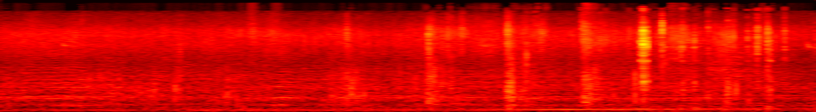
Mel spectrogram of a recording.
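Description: Steady, dense buzzing of many honey bees at a queenless Flow hive fills the clip, close by and continuous, with occasional brief scrapes and knocks over the hum.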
